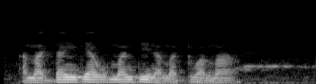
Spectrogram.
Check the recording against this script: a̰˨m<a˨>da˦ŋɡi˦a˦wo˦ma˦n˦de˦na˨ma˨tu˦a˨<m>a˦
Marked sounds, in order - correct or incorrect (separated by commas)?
correct, correct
